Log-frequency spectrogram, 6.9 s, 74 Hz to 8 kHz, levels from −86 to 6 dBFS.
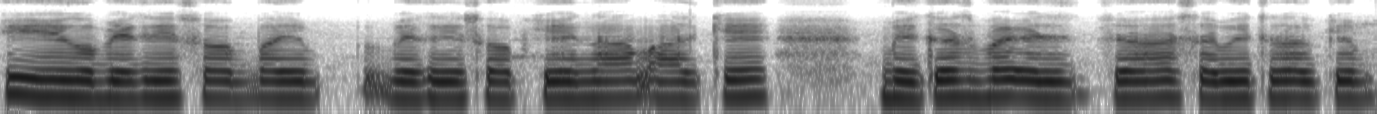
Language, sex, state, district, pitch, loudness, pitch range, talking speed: Bhojpuri, male, Uttar Pradesh, Gorakhpur, 145 Hz, -12 LUFS, 145-150 Hz, 150 wpm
